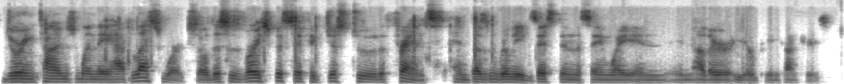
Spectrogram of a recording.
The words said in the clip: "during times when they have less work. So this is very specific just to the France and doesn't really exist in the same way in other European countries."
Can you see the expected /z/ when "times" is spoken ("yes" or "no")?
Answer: yes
